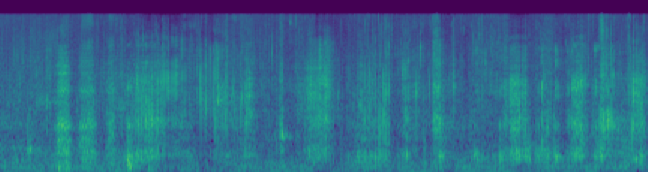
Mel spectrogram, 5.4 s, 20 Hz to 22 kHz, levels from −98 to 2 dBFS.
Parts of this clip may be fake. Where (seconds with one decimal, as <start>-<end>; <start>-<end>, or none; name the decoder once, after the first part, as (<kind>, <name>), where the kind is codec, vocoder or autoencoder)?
none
